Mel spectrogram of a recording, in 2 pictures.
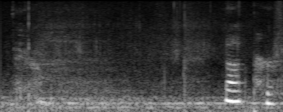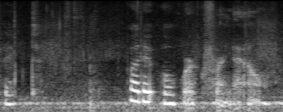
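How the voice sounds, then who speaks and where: Over noticeable background noise, a woman speaks very slowly in a high, monotone, flat voice with long, frequent pauses. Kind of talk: ASMR laundry folding talk. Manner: soft-spoken, soothing, slow.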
